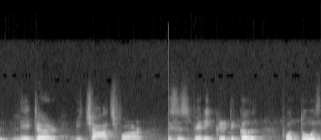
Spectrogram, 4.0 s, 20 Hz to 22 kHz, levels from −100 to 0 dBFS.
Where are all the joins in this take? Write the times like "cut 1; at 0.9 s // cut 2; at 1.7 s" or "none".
cut 1; at 2.1 s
